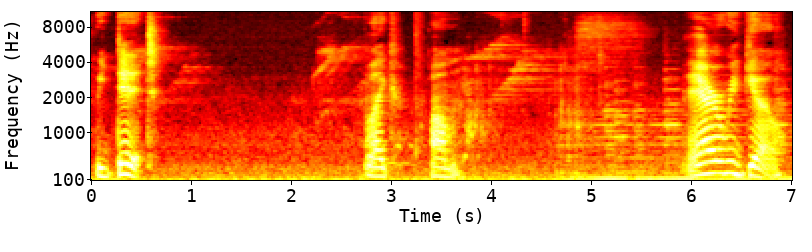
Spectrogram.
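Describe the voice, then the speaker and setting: A woman's voice: lowish voice, drawn-out words, vocal fry, over music. A woman giving casual, playful, rambling commentary while playing a video game.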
